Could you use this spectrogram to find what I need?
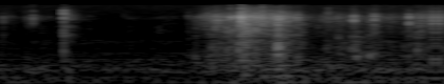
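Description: A chip bag crinkles.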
